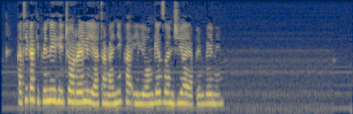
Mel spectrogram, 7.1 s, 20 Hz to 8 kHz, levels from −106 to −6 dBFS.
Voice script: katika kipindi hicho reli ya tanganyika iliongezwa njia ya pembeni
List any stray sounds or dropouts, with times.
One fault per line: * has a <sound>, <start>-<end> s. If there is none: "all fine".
all fine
